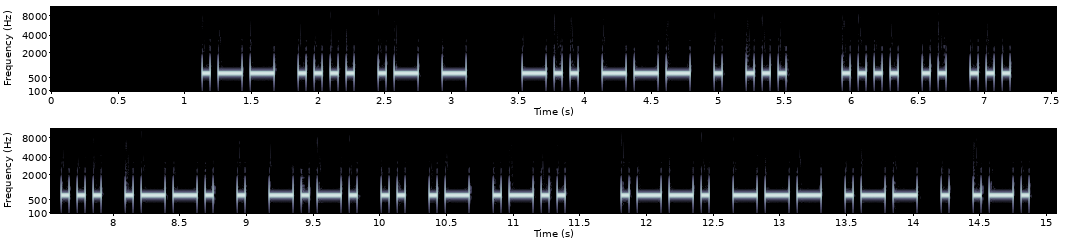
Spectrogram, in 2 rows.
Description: Morse code, heard as a keyed tone, about 20 wpm, 700 Hz. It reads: WHAT DOES HIS SPECIAL POWER
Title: Sentences from Top 1400 Words 20wpm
